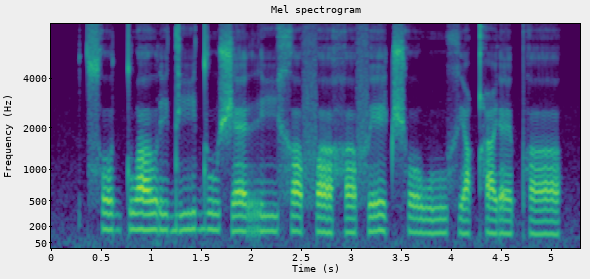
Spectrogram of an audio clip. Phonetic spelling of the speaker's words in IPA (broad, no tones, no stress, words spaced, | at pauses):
t͡sʰodtwʌʊ̯ɾid iduʃɛ rixʌ fʌhʌ fet͡ʃʰo wuxeqʰi ɾɛpʰʌ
